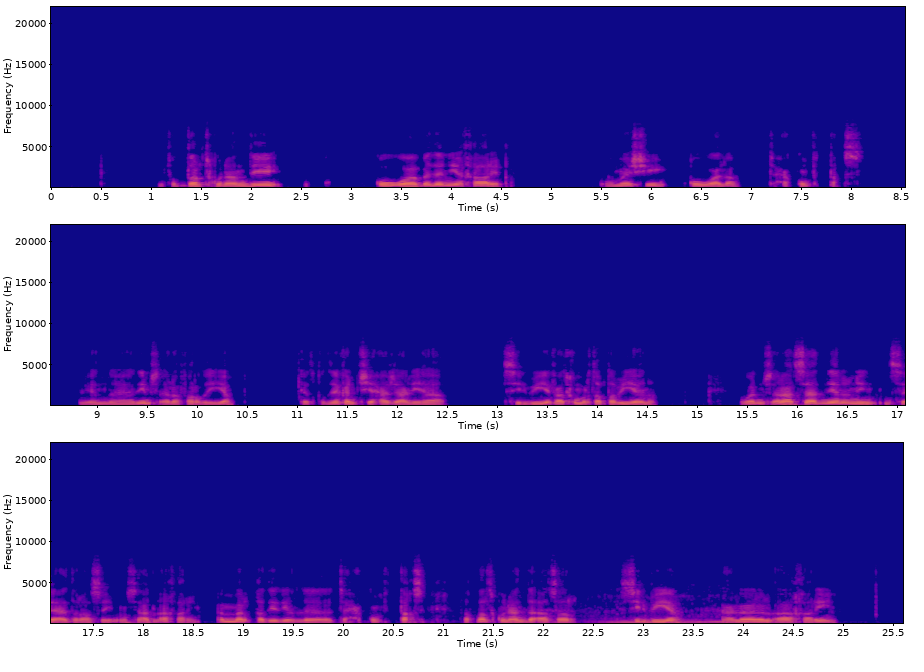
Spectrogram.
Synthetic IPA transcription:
nfɑd̪ˤːəlt̪kunʕə̰nd̪i | qowːabæd̪ænəjːaxæɾəqɑ̥ | wmæʃi | qowːaʕlæ | t̪ːḁħakːʊmfi̥t̪ːɑqs | lʔænːhæd̪iməsʔæ̰lafɑɾˤd̪ˤəjːa | kæd̪ækænət̪ʃiħaʒːaʕlihæ | səlbəjːafʕæt̪kunmʊɾt̪ɑb̚t̪ˤɑbəjʔænæ | whæd̪ilməsʔælaht̪saʕəd̪niʔænæninsaʕəd̪ɾˤɑsiwnsa̰ʕə̰d̪əlʔæ̰xɑɾḭnʔəmːælqɑd̪ˤjad̪jælət̪ːaħakːʊmfi̥t̪ˤːɑqs | fəq̚d̪əɾˤt̪kunʕənd̪æ̰ʔɑt̪ɑɾˤ | səlbəjːaʕlælʔæxɑɾin

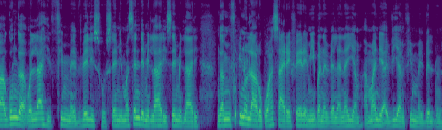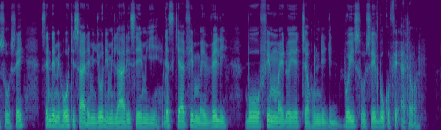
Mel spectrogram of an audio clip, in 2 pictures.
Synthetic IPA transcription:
aɡɔŋɡawʔalːahifimːajvelisɔsajmimasɛndɛmilaɾisajmilaɾi | ŋɡamːifuɗinɔlaɾɔkɔhasaɾɛfɛɾɛmijibanavɛlanajːama̰mːandɛa̰vijamfimːajbelɗumsɔsaj | sɛndɛmiɦotisaɾɛmid͡ʒoɗimilaɾisajmijiɡaskijafimːajveli | bɔfimːajɗɔjɛt͡ʃːaɦundɛd͡ʒibɔjisɔ̰sajbɔkɔfɛʔa̰ta̰ɔ̰n

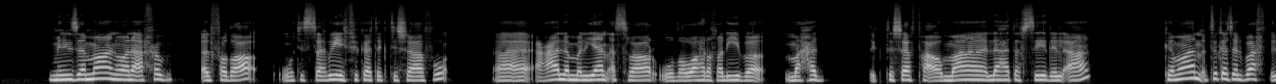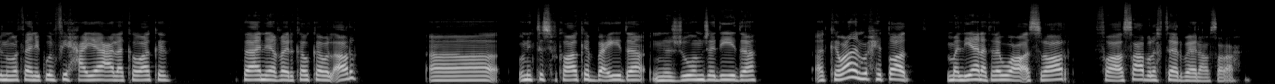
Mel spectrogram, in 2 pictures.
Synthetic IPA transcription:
mɪnzamaːnwʔanaʔaħabː | ʔɪlfɑd̪ˤɑːʔ | wɪt̪ɪst̪ahwiːnifɪkɾat̪ɪkt̪ɪʃaːfu | ʕaːlamːaljaːnʔa̰sɾˤɑːɾˤwɪ̰ðˤɑwɑːhɪɾɣaɾiːba | maħad̪̚ | ɪkt̪aʃafhaʔawmalahat̪ɑfsˤiːlːɪlʔaːn | kamaːnfɪkɾaɪlbaħθʔɪnːʊmaθalanjakuːnfiħajaːʕalakawaːkɪb | θaːnɪjaɣeːɾkawkabalʔɑɾˤðˤ | ʔaːwnɪk̚t̪aʃɪ̥fkawaːkɪbːaʕiːd̪anʊd͡ʒuːmd͡ʒɪd̪iːd̪a | kamaːnɪlwɑħiːt̪ˤɑːt̪̚ | maljaːnat̪anawːaʕaʔa̰sɾˤɑːɾˤ | fasˤɑʕbɪlɪxt̪ɪjɑːɾˤbeːnawsˤɑɾˤɑ̰ːħɑ

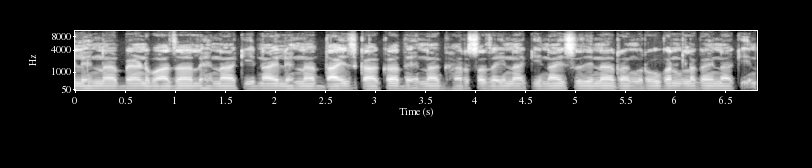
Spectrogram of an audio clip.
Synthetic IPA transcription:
jleɦnabeɳɖbad͡ʒaleɦnakinajleɦnad̪ajd͡ʒkakad̪eɦnaɡʱəɾsə̃d͡ʒəɪnakinajsəd͡ʒənaɾəŋɡɾoɡənləɡəɪnakḭn

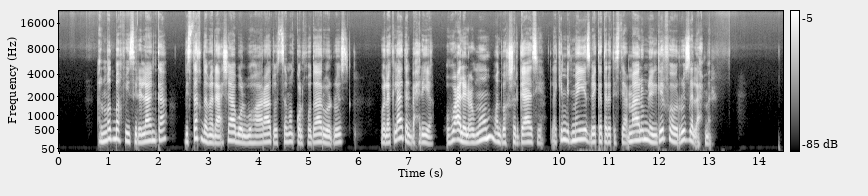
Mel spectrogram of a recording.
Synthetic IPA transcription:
ʔalmɑt̪̚ˤbɑxfisɾilaŋka | bist̪axd̪amalʔaʕʃaːbwalbʊɦɑːɾˤɑːt̪wasːamakwalxʊd̪ˤɑːɾˤwirːuzː | wilʔaklaːt̪albaħɾijːa | wɪɦuːʕalalʕʊmuːmːɑt̪̚ˤbɑxʃɑɾˤɡaːzijalʔa̰ːkimbit̪majːazbikɑt̪ɾˤɑɪst̪ɪʕmaːlhumlilɡɪɾfawirːuzːalʔa̰ħmɑ̰ɾˤ

